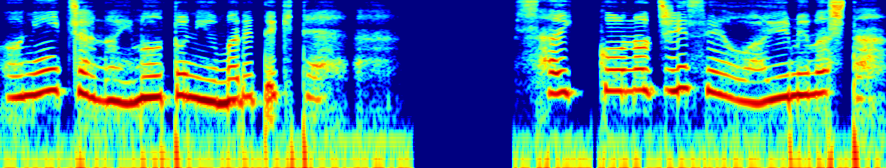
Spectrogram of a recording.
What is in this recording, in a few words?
sad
